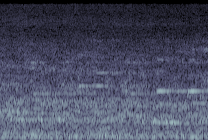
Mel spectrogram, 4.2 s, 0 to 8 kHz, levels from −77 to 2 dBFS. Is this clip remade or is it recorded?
remade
